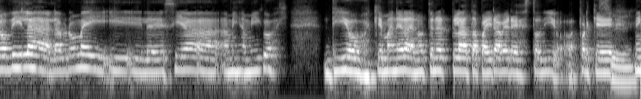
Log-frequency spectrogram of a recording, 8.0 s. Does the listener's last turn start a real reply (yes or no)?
no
